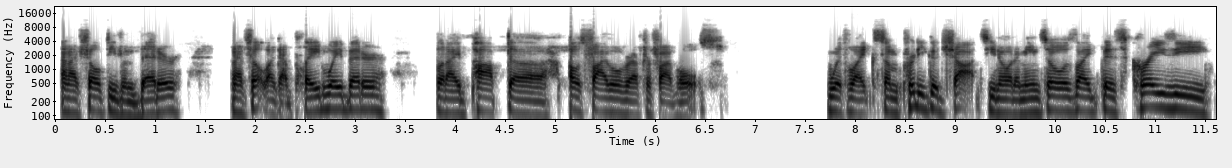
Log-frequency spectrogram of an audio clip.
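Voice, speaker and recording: A man and pro disc golfer, recapping his tournament in a relaxed, rambling casual chat full of "like" fillers. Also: medium pitch, normal speed, dry recording. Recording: dull, dry lo-fi sound.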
